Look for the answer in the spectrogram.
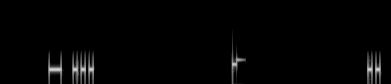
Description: Morse code, heard as a keyed tone, about 30 wpm, 700 Hz. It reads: T S I
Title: Top Two Letter Combinations in Words 30wpm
